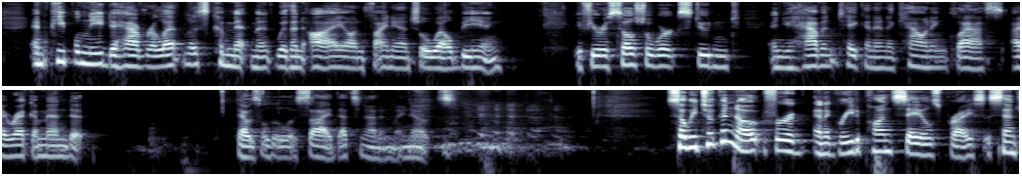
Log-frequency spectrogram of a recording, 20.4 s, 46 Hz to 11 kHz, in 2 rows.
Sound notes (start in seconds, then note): 14.4 audience laughing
